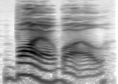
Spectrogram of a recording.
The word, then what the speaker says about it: Boerboel: Let me Repronounce that. My goddamn tongue. Boerboel.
